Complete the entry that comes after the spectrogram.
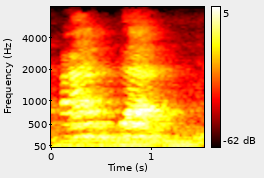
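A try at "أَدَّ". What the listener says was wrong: Jadi bukan adda, tidak putus ya, tetap nyambung suaranya. Adda. Itu untuk tasydid ya, yang perlu diperhatikan tadi ba, jim, dal itu ketika ditasydid tetap ada suaranya. Adda.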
